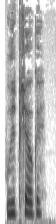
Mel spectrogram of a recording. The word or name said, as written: udpluk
